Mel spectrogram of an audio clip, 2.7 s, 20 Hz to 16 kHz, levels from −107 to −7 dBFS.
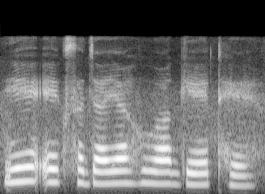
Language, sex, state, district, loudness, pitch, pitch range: Hindi, female, Arunachal Pradesh, Lower Dibang Valley, -14 LUFS, 230 Hz, 210-250 Hz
